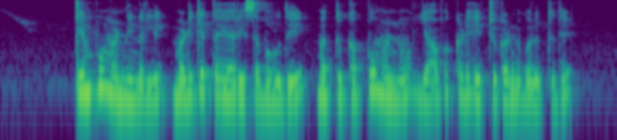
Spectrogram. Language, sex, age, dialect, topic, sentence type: Kannada, female, 18-24, Coastal/Dakshin, agriculture, question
